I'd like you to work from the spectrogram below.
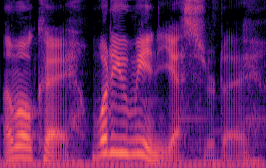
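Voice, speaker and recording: A man's voice: on the high side, huge pitch swings, brisk, creaky, a bit bright, pitched above the performer's own voice, full character voice. Odd, absent-minded schoolgirl read by a man for a visual novel, offhand and puzzled, varied intonation, music beneath. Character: vague, forgetful schoolgirl, quietly odd and unbothered.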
